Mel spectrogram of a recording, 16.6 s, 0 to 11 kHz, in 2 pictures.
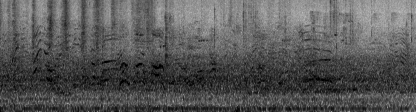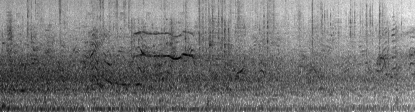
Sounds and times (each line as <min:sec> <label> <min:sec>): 0:00.0 Children playing 0:07.2
0:00.0 people walking around the park 0:16.6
